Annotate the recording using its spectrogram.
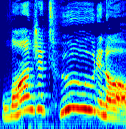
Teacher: In this word, the T does not turn into a D sound.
